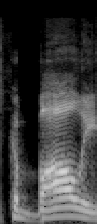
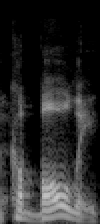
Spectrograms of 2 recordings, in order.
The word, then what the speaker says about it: Kaboly: It's Kaboly. It's Kaboly, says Rick. That's the way it's pronounced. But everybody Rick Barry. everybody loves to give you the Kaboly too.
